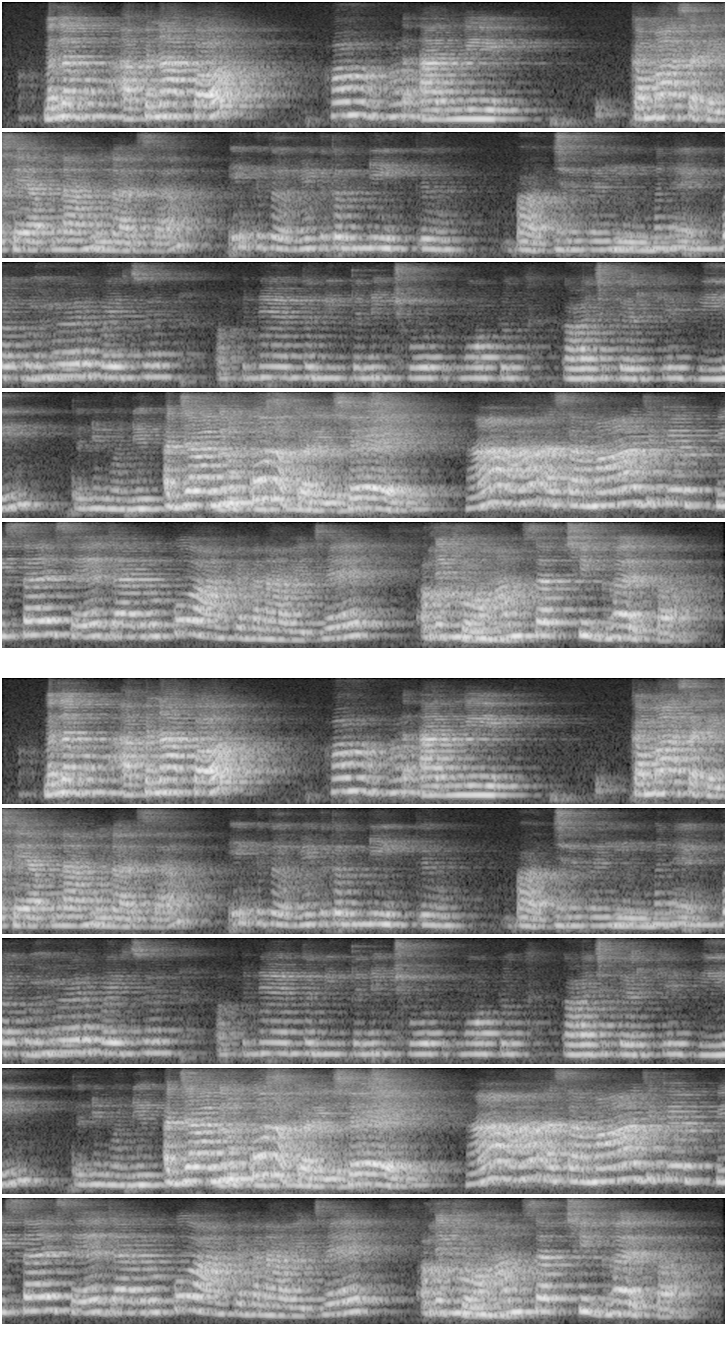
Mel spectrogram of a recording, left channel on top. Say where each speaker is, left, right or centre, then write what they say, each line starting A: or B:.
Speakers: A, on the right; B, on the left.
A: मतलब
B: हँ
A: अपना पर
B: हँ हँ
A: आदमी कमा सकैत छै अपना हुनर से
B: एकदम एकदम नीक बात
A: हूँ
B: छै बहिन
A: हूँ
B: मने घर बैसल अपने तनी तनी छोट मोट काज करके भी तनी मनी
A: आ जागरूको
B: दू पैसा
A: ने करैत
B: हो
A: छै
B: जाइ
A: हँ आ समाज के विषय से जागरूको अहाँके बनाबैत छै छै देखियौ
B: हँ
A: हमसभ छी घर कऽ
